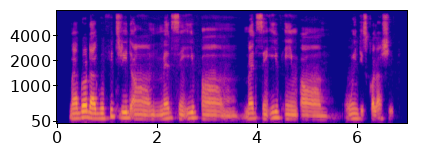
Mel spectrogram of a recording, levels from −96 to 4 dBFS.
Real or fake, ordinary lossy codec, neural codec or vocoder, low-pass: real; none; none; 7.2 kHz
